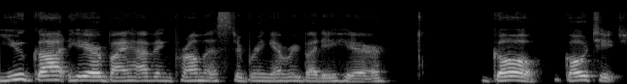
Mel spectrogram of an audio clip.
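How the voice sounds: In a booming, put-on character voice, the speaker goes at a fairly slow pace with a middle pitch and fairly even intonation.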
